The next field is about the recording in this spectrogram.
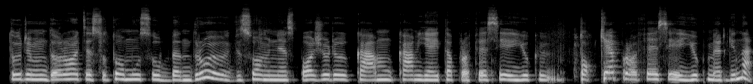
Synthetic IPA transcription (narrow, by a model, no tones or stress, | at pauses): t̪ʊɾʲɪmd̪oːɾoːt̪ʲɪsʊt̪uɔmuːsuːbʲɛnd̪ɾuːjʊʋʲɪsuɔmʲɛnʲeːspoːʒʲuːɾʲʊkɐmkɐmjɛːɪt̪ɐpɾoːfʲæsʲɪjɛjʊkt̪oːkʲɛpɾoːfʲæsʲɪjɛjʊkmʲɛɾʲɡʲɪnɐ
